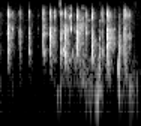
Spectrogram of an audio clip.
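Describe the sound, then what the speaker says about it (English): Loud computer keyboard typing, a rapid irregular run of sharp clacking keystrokes in short bursts, close and alone. "Dog Lord's typing on his extremely loud keyboard again, as usual."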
